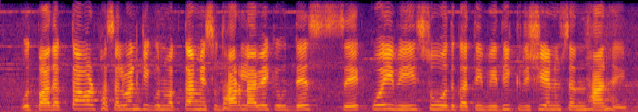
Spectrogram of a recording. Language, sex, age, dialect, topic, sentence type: Magahi, male, 36-40, Western, agriculture, statement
